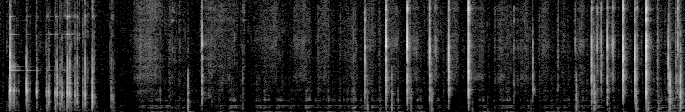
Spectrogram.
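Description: Green kinetic sand balls in a tall clear glass mug are crushed and packed down with a black tamper tool while a gloved hand holds the glass. Many sharp, bright crackles and clicks come in quick clusters, easing into a quieter stretch of soft crunching with a low hum before the crisp pops pick up again toward the end.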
